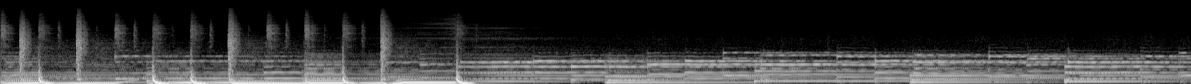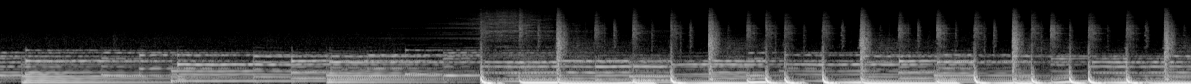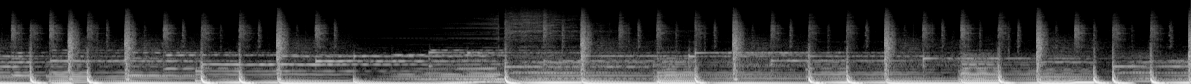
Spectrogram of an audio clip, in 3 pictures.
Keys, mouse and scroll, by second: 0.4 ctrl+click, 4.3 ctrl+click, 5.8 shift+click, 6.9 ctrl+click, 8.2 ctrl+click, 11.1 alt+click, 14.4 shift+click, 17.2 alt+click, 26.7 alt+click, 30.5 shift+click, 32.6 shift+click, 35.2 alt+click.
